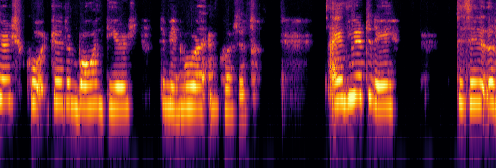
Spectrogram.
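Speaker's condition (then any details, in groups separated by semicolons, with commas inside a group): Cerebral palsy; present from birth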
